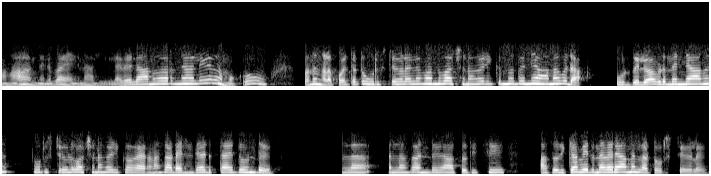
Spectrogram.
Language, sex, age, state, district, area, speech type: Malayalam, female, 45-60, Kerala, Kannur, rural, conversation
